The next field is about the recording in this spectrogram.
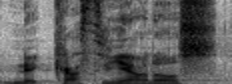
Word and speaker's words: Castellanos: But that's legit, because Nick, I hope I say his name right, Nick Castellanos. – Yeah, yeah.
